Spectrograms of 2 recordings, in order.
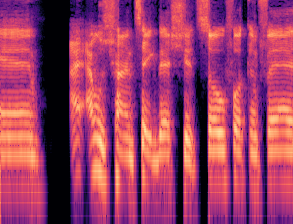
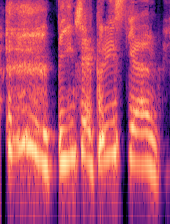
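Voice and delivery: high, slow scolding in Spanish; laughing, put-on motherly cursing; mock exasperated mother; 9 semitones higher, much slower than usual. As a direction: play a fed-up mom, drawn out and high. Listener voices the annoyed mother.

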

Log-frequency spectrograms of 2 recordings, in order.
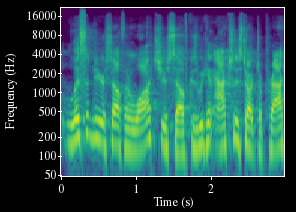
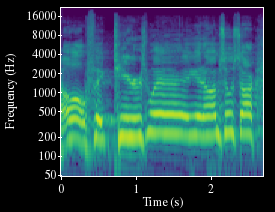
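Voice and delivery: higher, mocking sarcasm, slow on fake tears; cynical sneer; 6 semitones higher than usual. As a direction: sneer at a public apology. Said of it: "I'm so cynical".

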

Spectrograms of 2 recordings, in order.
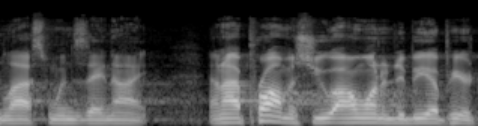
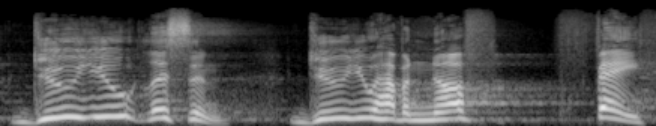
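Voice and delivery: fiery preaching; 2 semitones higher, 6 dB louder than usual. Acted. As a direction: preach hard at the congregation. Preaching at full force.

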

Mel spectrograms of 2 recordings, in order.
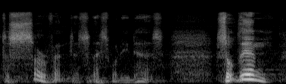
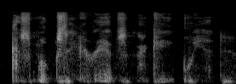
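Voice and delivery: whisper; 2 semitones higher, 6 dB quieter than usual. Retold or imitated. Woman confessing to the preacher, whispered. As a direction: whisper it like an embarrassed secret. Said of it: "she s-, whispers to him".

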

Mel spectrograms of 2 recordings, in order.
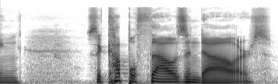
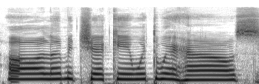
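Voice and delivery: high-pitched mock customer-service voice; mock store clerk; 12 semitones higher than usual. Store rep stalling an annoyed customer, mocking high voice. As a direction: imitate a useless clerk way up high.

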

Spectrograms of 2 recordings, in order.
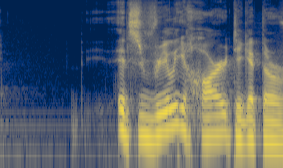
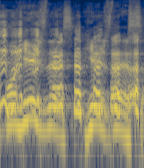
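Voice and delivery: laughing. Real, not acted. Laughing, pitch jumps up.

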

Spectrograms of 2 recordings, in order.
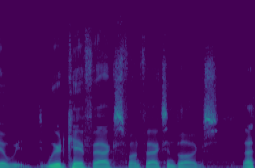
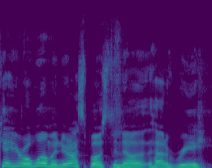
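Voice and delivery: mock heckler; 7 semitones higher, 5 dB louder than usual. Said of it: "I'm like".

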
